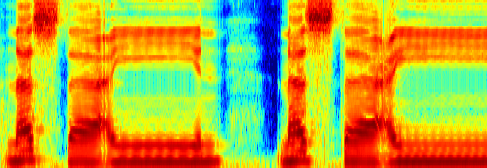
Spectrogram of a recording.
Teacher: Maka kita boleh memanjangkan lafal ain ya. Boleh dua harakat, boleh empat harakat, dan boleh pula enam harakat. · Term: mad arid lisukun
